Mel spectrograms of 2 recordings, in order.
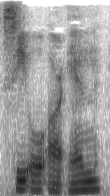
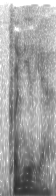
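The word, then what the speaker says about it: Corneille: Reader's aside, Cornelia is Cornelie. I'm pronouncing that Cornelia, I guess, sorry.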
